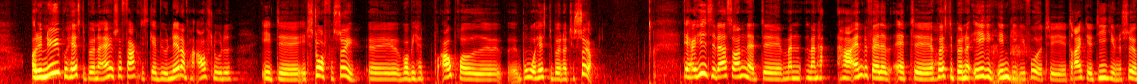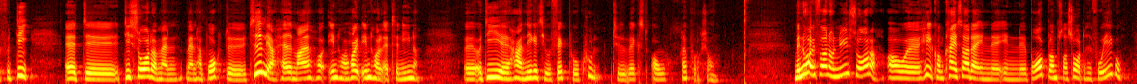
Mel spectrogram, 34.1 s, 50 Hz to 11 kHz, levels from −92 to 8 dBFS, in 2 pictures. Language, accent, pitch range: Danish, native, 200-255 Hz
